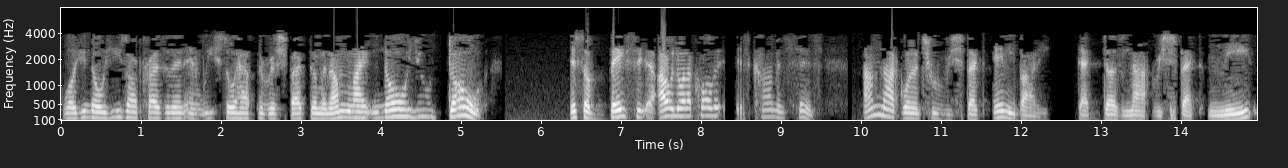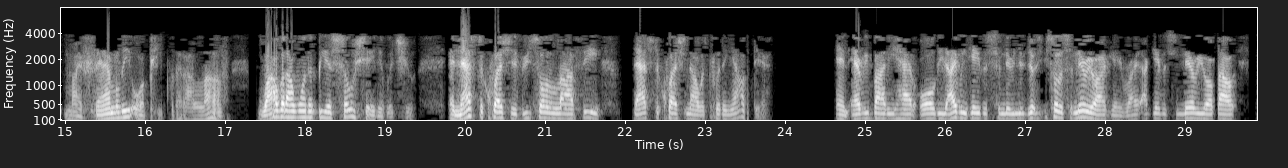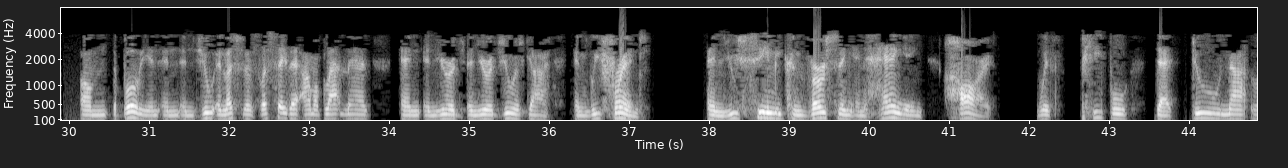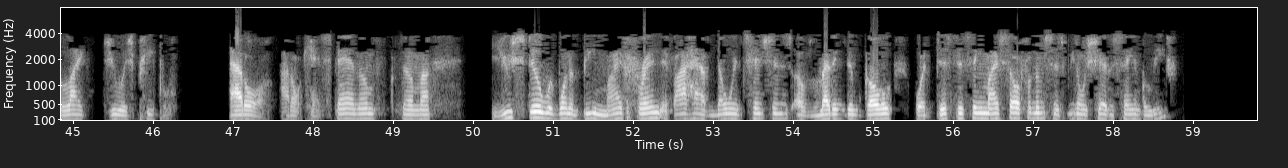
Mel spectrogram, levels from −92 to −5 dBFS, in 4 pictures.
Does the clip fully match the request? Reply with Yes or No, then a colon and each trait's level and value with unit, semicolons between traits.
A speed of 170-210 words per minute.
Yes: average, 180 wpm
